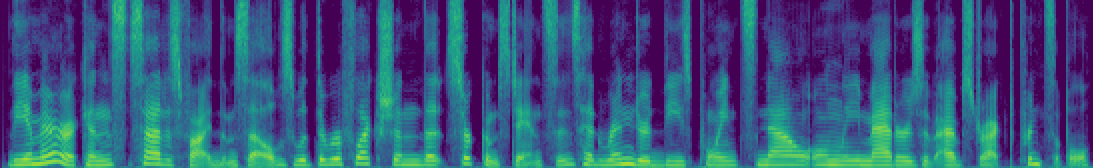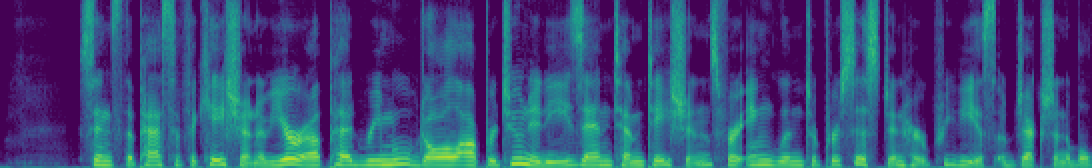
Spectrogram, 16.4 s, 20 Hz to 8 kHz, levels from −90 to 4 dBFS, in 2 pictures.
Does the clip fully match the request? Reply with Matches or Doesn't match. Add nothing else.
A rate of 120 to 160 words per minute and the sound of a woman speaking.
Matches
